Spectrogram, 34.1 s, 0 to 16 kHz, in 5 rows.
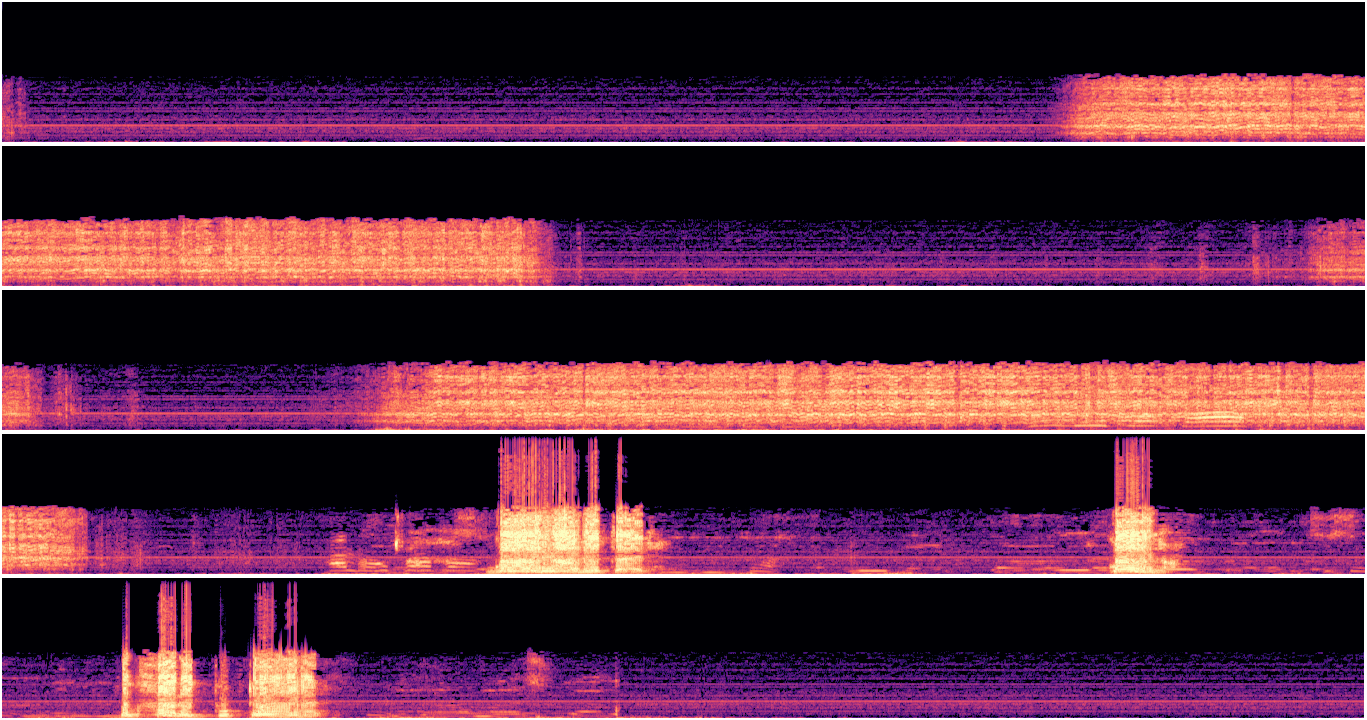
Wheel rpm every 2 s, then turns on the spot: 10, 0, 20, 90, 90, 0, 0, 20, 90, 110, 40, 0, 0, 0, 0, 0, 0.
none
